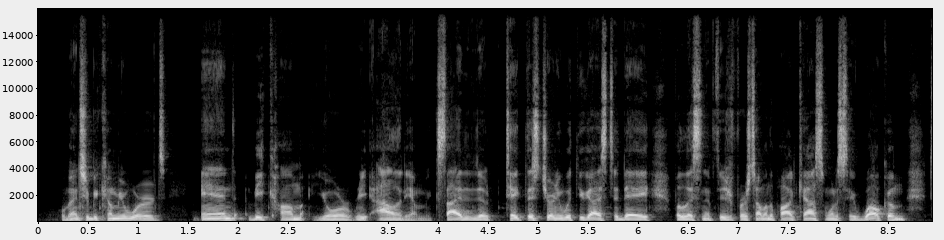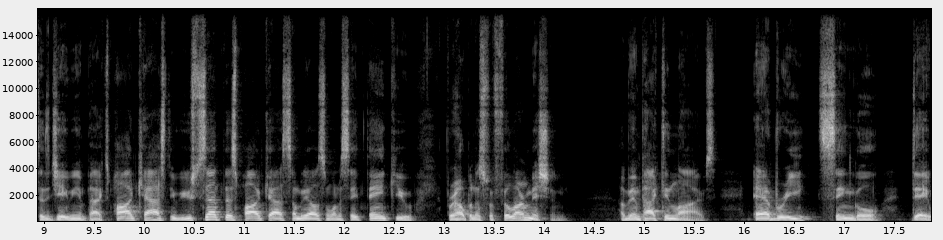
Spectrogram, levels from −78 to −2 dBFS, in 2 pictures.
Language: English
